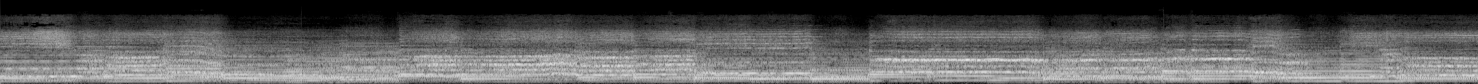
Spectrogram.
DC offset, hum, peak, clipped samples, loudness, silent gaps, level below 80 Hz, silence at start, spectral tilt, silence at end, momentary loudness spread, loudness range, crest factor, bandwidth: under 0.1%; none; 0 dBFS; under 0.1%; -12 LUFS; none; -56 dBFS; 0 s; -5.5 dB/octave; 0 s; 4 LU; 2 LU; 12 dB; 11 kHz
